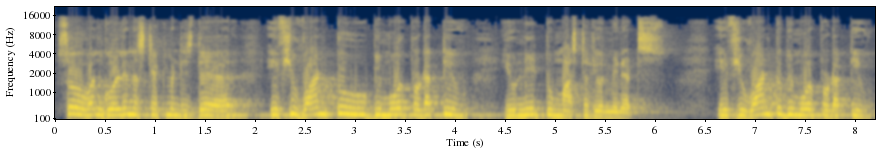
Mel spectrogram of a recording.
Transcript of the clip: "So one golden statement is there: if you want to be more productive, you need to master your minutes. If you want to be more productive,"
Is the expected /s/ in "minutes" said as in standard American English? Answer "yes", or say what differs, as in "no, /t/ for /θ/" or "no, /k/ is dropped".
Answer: yes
